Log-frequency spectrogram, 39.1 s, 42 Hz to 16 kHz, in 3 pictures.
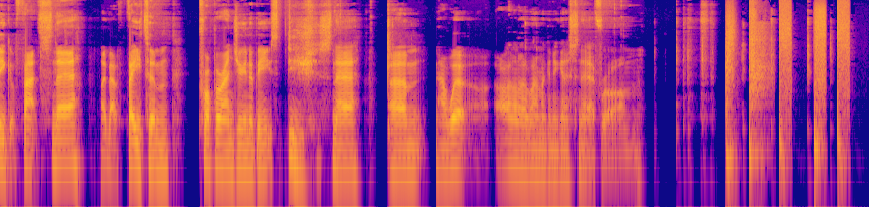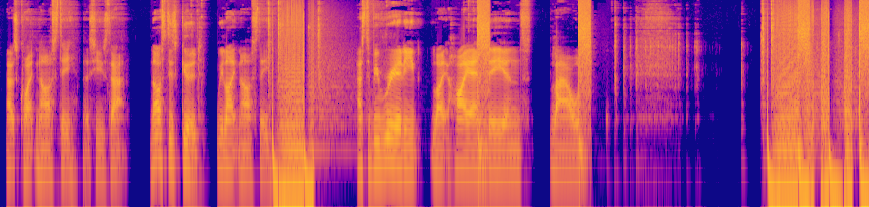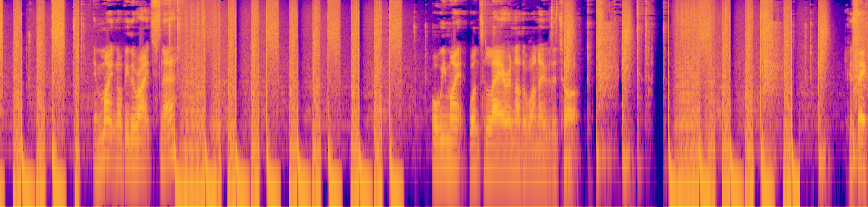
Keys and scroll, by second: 0.6 super+d, 0.9 shift+super+Tab, 5.7 Right, 9.7 Right, 17.0 space, 22.3 super+d, 22.9 super+d, 24.1 super+d, 24.4 super+space, 24.8 super+d, 26.6 shift+super+d, 26.7 shift+super+Tab, 27.1 shift+space, 27.9 space, 28.5 space, 32.2 space, 34.8 Down, 37.9 space.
